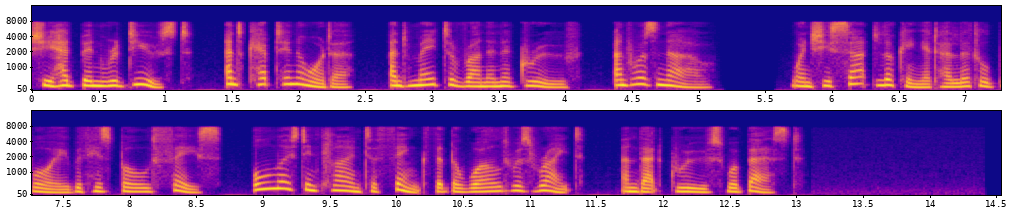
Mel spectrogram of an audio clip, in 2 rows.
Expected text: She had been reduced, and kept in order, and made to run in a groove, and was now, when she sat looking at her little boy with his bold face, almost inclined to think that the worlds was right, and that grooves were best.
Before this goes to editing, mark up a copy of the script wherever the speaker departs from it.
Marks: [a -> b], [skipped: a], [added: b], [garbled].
She had been reduced, and kept in order, and made to run in a groove, and was now, when she sat looking at her little boy with his bold face, almost inclined to think that the [worlds -> world] was right, and that grooves were best.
